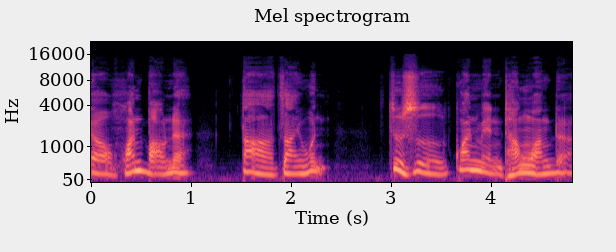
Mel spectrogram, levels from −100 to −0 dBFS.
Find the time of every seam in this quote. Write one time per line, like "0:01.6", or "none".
none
